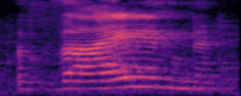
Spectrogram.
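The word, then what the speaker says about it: Wein: i have for w for you guys is vine vine wine is the wine that we drink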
